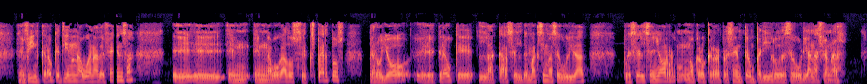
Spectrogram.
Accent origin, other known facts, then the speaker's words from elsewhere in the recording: Mexico; yo como mexicano no lo tolero, porque los soldados se juegan la vida, estoy en Michoacán ahorita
